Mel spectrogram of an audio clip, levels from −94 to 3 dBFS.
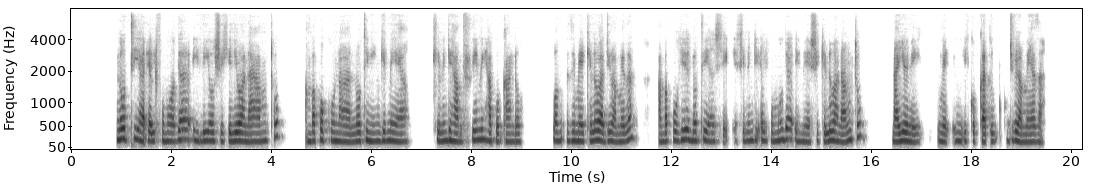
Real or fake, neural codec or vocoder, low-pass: fake; codec, 16 kHz, 1.1 kbps, Voila-Tokenizer; 7.2 kHz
